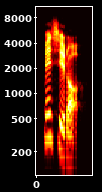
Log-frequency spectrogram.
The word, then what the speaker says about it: 目白: 目白、これはアクセント 1 で、この鳥は目白、アクセント 0 です。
